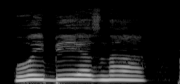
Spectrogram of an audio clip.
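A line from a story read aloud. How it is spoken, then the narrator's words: Embarrassed moan. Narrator (Russian): Простонала стремительно краснеющая я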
